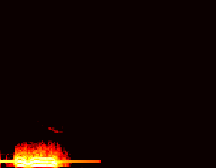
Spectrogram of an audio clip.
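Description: An owl hoot sound effect: one short call that dips and rises in pitch, over the held last note of the intro music, which cuts off about a second in.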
